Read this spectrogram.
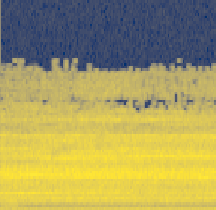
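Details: Chevrolet Vectra parked ten years: uneven, lumpy idle with low throb that keeps stumbling; dropping cylinders because two fuel injectors were bad, before cleaning.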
